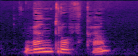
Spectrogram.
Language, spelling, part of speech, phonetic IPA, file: Polish, wędrówka, noun, [vɛ̃nˈdrufka], LL-Q809 (pol)-wędrówka.wav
